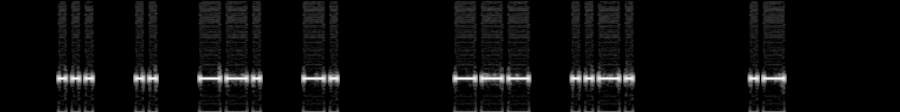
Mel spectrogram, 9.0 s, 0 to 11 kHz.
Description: Morse code, heard as a keyed tone, about 18 wpm, spaced as for 12 wpm, 1000 Hz. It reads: SIGN OF A
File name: qotdfiles / 12wpm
